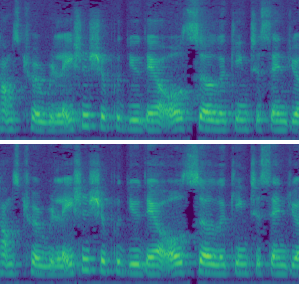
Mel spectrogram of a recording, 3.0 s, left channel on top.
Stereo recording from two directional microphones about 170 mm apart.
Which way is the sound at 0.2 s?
35° right (ahead or behind).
